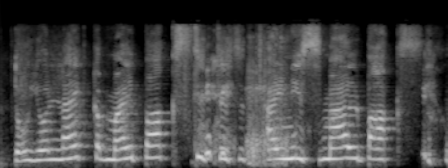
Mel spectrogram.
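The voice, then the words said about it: Attempted Icelandic accent, poorly done. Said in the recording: “That's one accent I can't do. I can't do the Icelandic.”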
